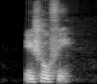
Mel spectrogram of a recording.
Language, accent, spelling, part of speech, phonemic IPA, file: French, France, échauffé, verb, /e.ʃo.fe/, LL-Q150 (fra)-échauffé.wav
- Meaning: past participle of échauffer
